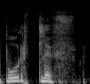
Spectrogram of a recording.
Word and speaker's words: Burgdorf: Das ist die etymologische Wurzel ist dann aber in der Aussprache, heute sagt man ja Burtlef, mhm.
